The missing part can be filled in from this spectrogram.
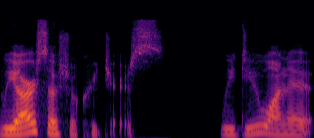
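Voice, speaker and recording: Over a quiet background with a dry, echo-free sound, a woman speaks at a fairly quick pace in an American accent. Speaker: podcast guest. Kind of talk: casual interview. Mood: reflective, earnest. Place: home room. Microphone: studio mic.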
